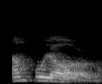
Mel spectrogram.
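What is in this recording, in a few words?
"empulur", Malay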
